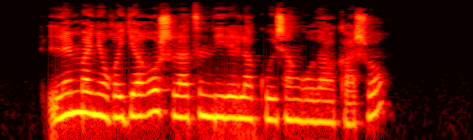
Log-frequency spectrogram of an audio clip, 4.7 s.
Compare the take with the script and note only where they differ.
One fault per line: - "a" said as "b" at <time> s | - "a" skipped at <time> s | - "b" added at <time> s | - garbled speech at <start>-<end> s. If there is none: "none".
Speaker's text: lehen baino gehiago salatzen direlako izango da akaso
none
